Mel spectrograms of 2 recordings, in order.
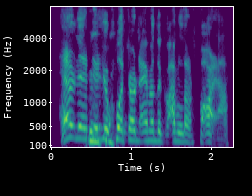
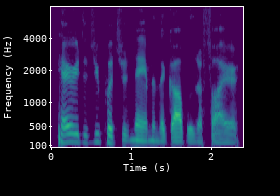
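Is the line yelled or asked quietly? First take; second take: yelled; quiet. First: The line is yelled loudly and frantically. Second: The line is asked quietly and calmly.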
